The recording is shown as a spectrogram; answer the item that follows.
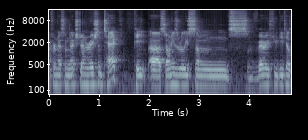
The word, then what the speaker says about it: Sony: Why are you calling him Sunny? That's- It's Sony. Oh my god. Same thing. No. Different pronunciation.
